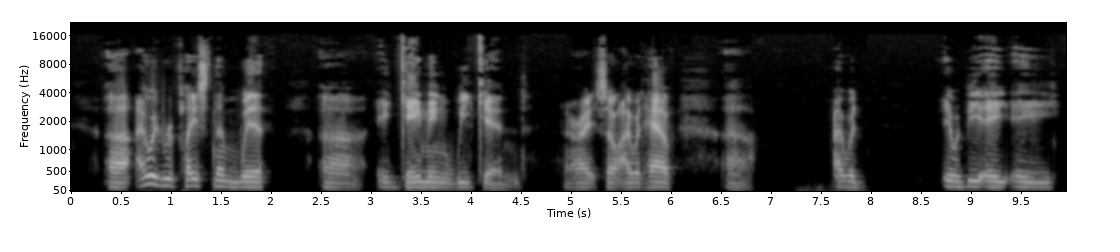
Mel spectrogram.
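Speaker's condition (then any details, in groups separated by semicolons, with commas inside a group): Cleft lip and palate; large dent in skull at graft site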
